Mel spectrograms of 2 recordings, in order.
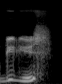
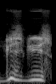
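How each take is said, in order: First: No S sound ends the first syllable. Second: An S sound ends the first syllable. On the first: The speaker calls it wrong. "Je voudrais pas dire Gugus" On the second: The speaker calls it right. "Il y a un S"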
